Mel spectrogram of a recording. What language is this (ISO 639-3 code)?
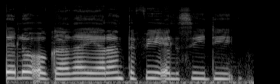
som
